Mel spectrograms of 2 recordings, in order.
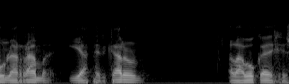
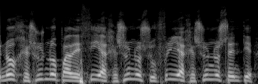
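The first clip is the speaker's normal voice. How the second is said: mocking denial; 7 semitones higher than usual. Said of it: "Que es que Jesús dice".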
